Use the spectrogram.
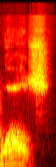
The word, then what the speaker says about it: Walz: guy uh Governor Tim walls walls is it sound like it should be spelled with two L's and S but it's not it's spelled with one L and onz Tim Walls so he tweeted this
